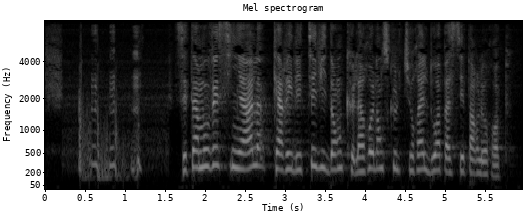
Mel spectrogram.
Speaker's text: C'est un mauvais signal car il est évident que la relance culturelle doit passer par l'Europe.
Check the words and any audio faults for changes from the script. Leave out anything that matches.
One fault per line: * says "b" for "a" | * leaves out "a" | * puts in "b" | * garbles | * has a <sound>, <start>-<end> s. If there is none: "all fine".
* has a laugh, 0.4-1.2 s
